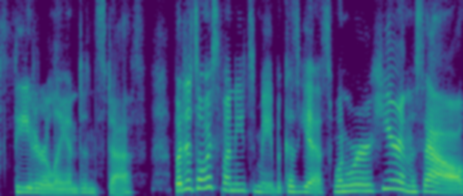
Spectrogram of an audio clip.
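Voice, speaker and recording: Her tone is bright and sharp, and the woman's pitch swings very widely at a moderate pace. The recording is very clean, with a silent background. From Alabama, Birmingham. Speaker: comedy video creator. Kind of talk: casual chat. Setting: livestream.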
